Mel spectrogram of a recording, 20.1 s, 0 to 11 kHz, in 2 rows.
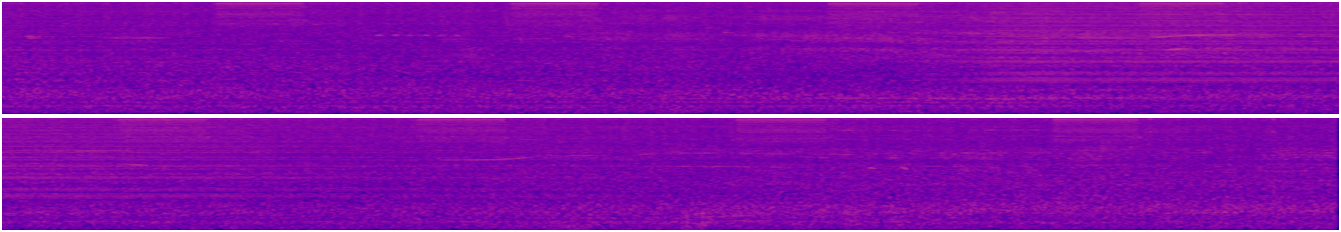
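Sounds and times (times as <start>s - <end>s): background hiss: 0.0s - 20.0s
electric model plane motor whine: 3.0s - 18.7s.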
